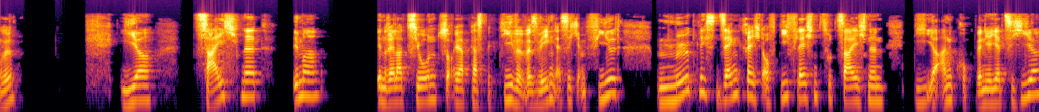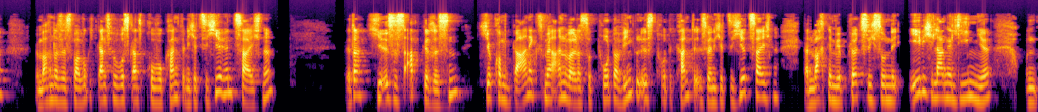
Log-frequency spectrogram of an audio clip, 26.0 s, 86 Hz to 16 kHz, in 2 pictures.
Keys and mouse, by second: 10.6 click, 15.4 click, 21.6 click.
